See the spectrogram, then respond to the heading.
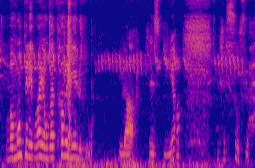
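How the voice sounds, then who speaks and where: A woman speaks at a moderate pace with big swings in loudness against noticeable background noise. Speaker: fitness instructor. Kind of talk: exercise tutorial.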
